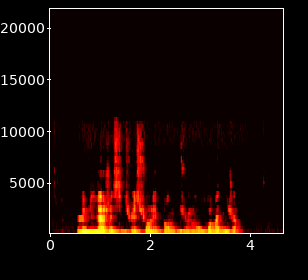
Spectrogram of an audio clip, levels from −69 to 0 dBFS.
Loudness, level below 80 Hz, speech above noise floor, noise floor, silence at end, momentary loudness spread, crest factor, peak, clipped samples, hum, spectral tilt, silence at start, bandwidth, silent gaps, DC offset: -22 LUFS; -60 dBFS; 40 dB; -61 dBFS; 0.85 s; 12 LU; 20 dB; -2 dBFS; under 0.1%; none; -6.5 dB/octave; 0.55 s; 11 kHz; none; under 0.1%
